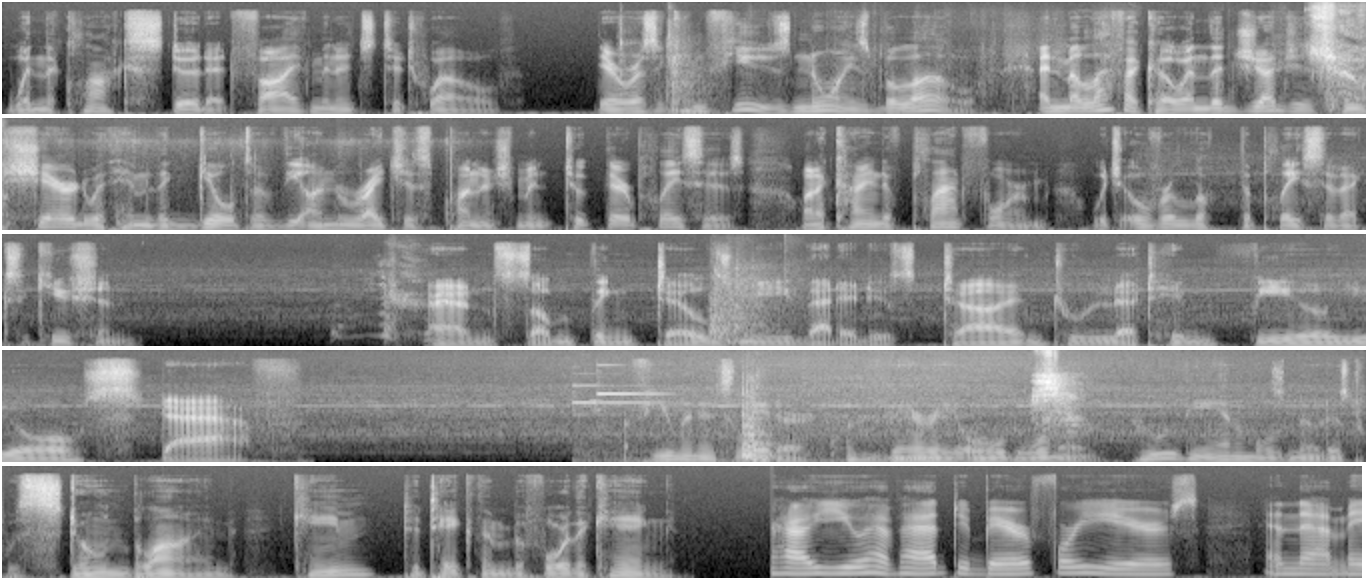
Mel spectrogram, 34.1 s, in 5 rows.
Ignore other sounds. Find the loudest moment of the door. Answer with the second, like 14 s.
24 s.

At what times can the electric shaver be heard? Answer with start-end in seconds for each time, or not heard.
not heard.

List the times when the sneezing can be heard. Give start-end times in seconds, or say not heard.
6.3-6.8, 15.2-15.9, 24.8-25.9.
